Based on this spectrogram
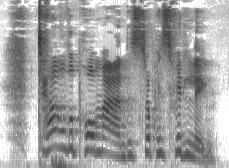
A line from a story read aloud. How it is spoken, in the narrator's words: he shouted at the clerks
